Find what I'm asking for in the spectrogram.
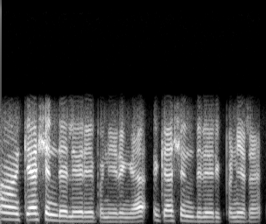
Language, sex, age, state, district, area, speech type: Tamil, male, 18-30, Tamil Nadu, Kallakurichi, rural, conversation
